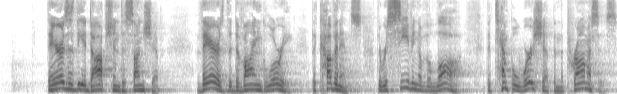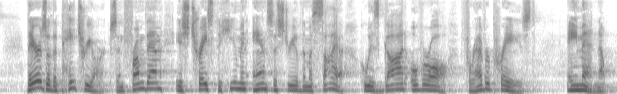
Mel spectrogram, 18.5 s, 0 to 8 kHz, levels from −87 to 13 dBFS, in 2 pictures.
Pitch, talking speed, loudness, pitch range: 145 Hz, 150 wpm, -31 LUFS, 130-160 Hz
